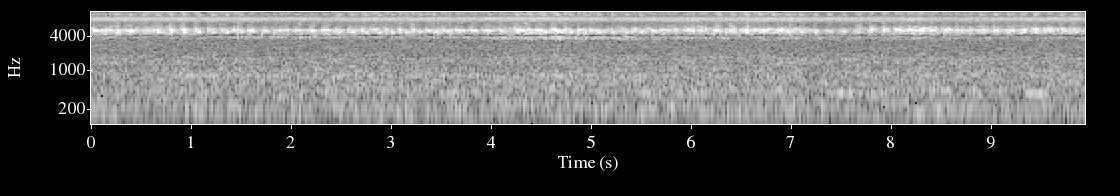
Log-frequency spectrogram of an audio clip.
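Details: A countryside summer night chorus of grass insects near a grandmother's house: many overlapping high, ringing trills form a constant shimmering wall of sound with slight pulsing, and no other voices stand out.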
